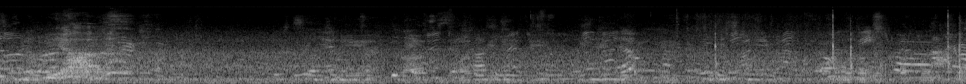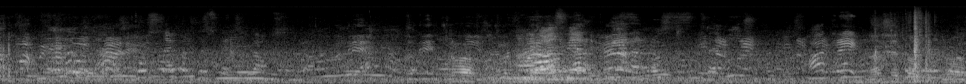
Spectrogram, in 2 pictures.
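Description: Young players shout to each other across an open field in the distance.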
